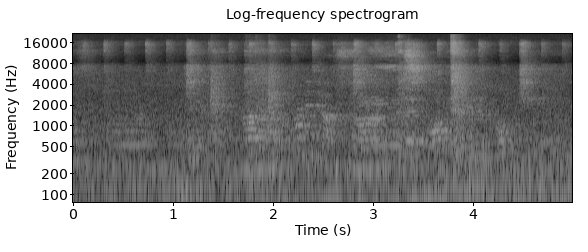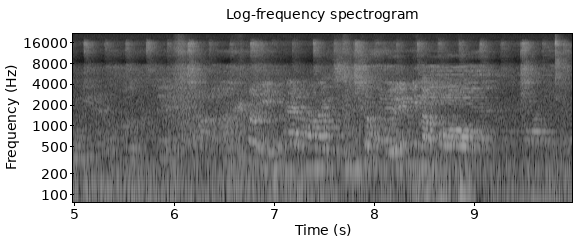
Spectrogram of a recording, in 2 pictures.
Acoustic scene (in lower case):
cafe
